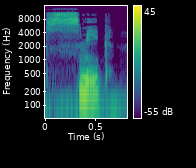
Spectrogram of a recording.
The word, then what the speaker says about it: SMIC: Now, acronyms take the first letter of each word in a phrase, and you pronounce it as one word. Like SMIC, pronounced SMIC, which stands for Salaire Minimum Interprofessionnel de Croissance, the French minimum wage.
